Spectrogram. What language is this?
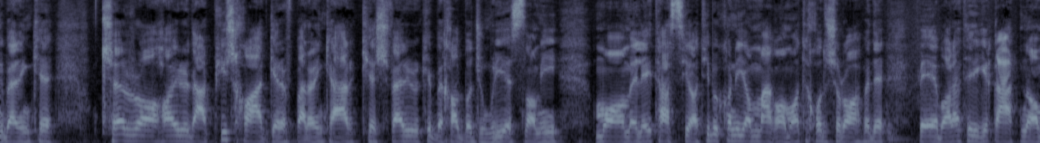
Persian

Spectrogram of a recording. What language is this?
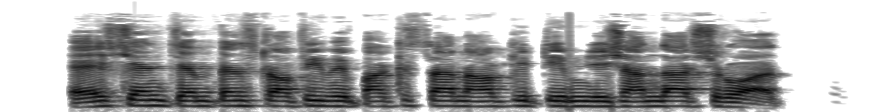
Sindhi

